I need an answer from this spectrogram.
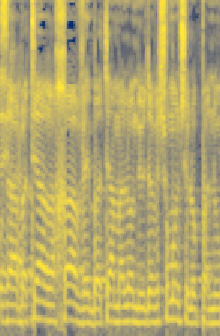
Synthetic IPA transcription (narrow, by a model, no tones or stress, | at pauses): zeabateaʁaχavebateamalo̞nbejud̪aveʃoʁmonʃelo̞panu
